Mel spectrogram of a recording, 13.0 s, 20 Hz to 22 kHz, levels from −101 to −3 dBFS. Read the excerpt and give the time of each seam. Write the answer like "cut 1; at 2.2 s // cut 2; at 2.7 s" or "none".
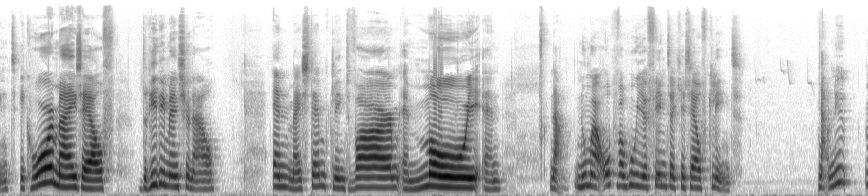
none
